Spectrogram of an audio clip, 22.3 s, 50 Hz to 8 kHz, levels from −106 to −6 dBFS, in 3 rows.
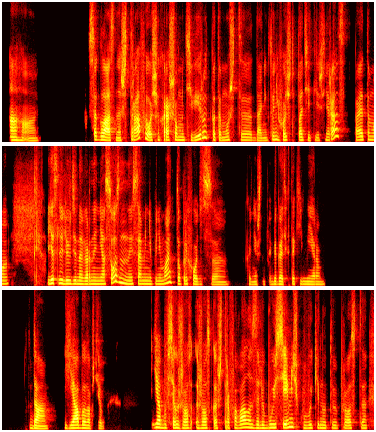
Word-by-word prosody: Ага. 165 Hz, -5 st, 0 dB, 1.0 s
Согласна! 165 Hz, -6 st, +5 dB
Штрафы 195 Hz, +3 st, +2 dB
очень 170 Hz, +3 st, +2 dB
хорошо 175 Hz, +2 st, +3 dB
мотивируют, 180 Hz, -, -2 dB
потому 175 Hz, 0 st, -3 dB
что, 170 Hz, -3 st, -3 dB
да, 150 Hz, -1 st, -5 dB
никто 155 Hz, +7 st, -6 dB
не 205 Hz, -, -1 dB
хочет 180 Hz, +1 st, -3 dB
оплатить 175 Hz, -3 st, -4 dB
лишний 155 Hz, +3 st, -8 dB
раз. 395 Hz, -, 0 dB, 0.2 s
Поэтому, 190 Hz, +2 st, -2 dB, 0.8 s
если 220 Hz, +1 st, +3 dB
люди, 195 Hz, -1 st, +1 dB
наверное, 180 Hz, 0 st, +1 dB
неосознанные 185 Hz, -, +1 dB
и -, -, -3 dB
сами 185 Hz, -1 st, -1 dB
не 180 Hz, -1 st, -3 dB
понимают, 210 Hz, +11 st, -2 dB
то 180 Hz, -, -2 dB
приходится, 160 Hz, -4 st, -5 dB, 0.3 s
конечно, 160 Hz, 0 st, -10 dB
прибегать 165 Hz, -1 st, -2 dB
к -, -, -21 dB
таким 165 Hz, 0 st, -6 dB
мерам. 160 Hz, 0 st, -5 dB, 1.5 s
Да, 155 Hz, -3 st, +4 dB, 0.3 s
я 175 Hz, +1 st, +5 dB
бы 180 Hz, 0 st, +2 dB
вообще, 160 Hz, -2 st, -5 dB, 0.9 s
я 210 Hz, +2 st, +6 dB
бы 190 Hz, -1 st, -3 dB
всех 185 Hz, +1 st, +2 dB
же 170 Hz, -1 st, +1 dB
жестко 175 Hz, -2 st, 0 dB
штрафовала 190 Hz, +5 st, +2 dB
за 185 Hz, -1 st, -2 dB
любую 180 Hz, +3 st, -1 dB
семечку 205 Hz, -2 st, +4 dB
выкинутую, 170 Hz, -2 st, -5 dB
просто. 165 Hz, 0 st, -5 dB
175 Hz, 125 wpm, -28 LUFS, 165-190 Hz, 1.5 s, я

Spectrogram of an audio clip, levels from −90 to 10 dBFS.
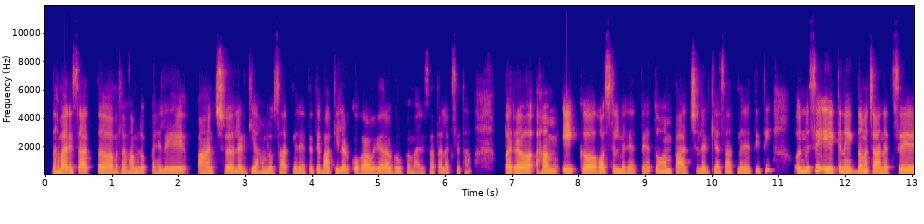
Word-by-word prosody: हमारे 200 Hz, -1 st, +4 dB
साथ। 200 Hz, -1 st, +1 dB, 0.2 s
मतलब 185 Hz, -1 st, +1 dB
हम 185 Hz, -1 st, 0 dB
लोग 190 Hz, 0 st, -1 dB
पहले 180 Hz, -2 st, -3 dB, 0.4 s
5 185 Hz, +2 st, 0 dB
लड़कियाँ 175 Hz, -1 st, +1 dB
हम 175 Hz, -1 st, -2 dB
लोग 180 Hz, -, 0 dB
साथ 160 Hz, -3 st, -3 dB
में 175 Hz, -, -1 dB
रहते 165 Hz, -1 st, -4 dB
थे 245 Hz, -, -2 dB
बाकी 205 Hz, -1 st, 0 dB
लड़कों 165 Hz, -4 st, 0 dB
का 175 Hz, 0 st, +2 dB
वग़ैरह 165 Hz, 0 st, 0 dB
ग्रुप 165 Hz, 0 st, -4 dB
हमारे 155 Hz, -1 st, -7 dB
साथ 155 Hz, 0 st, -9 dB
अलग 155 Hz, +1 st, -5 dB
से 170 Hz, -, -8 dB
था। 180 Hz, +9 st, -14 dB, 0.5 s
पर 200 Hz, -1 st, +3 dB, 0.4 s
हम 210 Hz, +1 st, +2 dB
एक 215 Hz, +1 st, +2 dB, 0.2 s
हॉस्टल 195 Hz, +2 st, +1 dB
में 200 Hz, -, +1 dB
रहते 160 Hz, -5 st, -5 dB
हैं 275 Hz, -, -3 dB
तो 245 Hz, -, 0 dB
हम 215 Hz, -2 st, +2 dB
5 185 Hz, -1 st, -1 dB
लड़कियाँ 185 Hz, +1 st, -2 dB
साथ 170 Hz, -3 st, -3 dB
में 180 Hz, -, 0 dB
रहती 170 Hz, 0 st, -4 dB
थीं। 340 Hz, -, -3 dB, 0.4 s
उनमें 255 Hz, +2 st, +4 dB
से 290 Hz, +2 st, +2 dB
एक 245 Hz, +1 st, +2 dB
ने 250 Hz, -1 st, +4 dB
एकदम 240 Hz, +2 st, +1 dB
अचानक 190 Hz, -4 st, +1 dB
से 205 Hz, +2 st, 0 dB
185 Hz, 210 wpm, -17 LUFS, 170-205 Hz, 0.5 s, हमारे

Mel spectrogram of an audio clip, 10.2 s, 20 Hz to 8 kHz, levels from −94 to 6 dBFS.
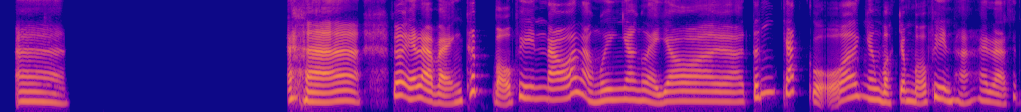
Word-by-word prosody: À. 215 Hz, -4 st, -3 dB, 2.2 s
À, 220 Hz, -3 st, +5 dB, 0.3 s
có 350 Hz, -, +4 dB
nghĩa 270 Hz, +1 st, +4 dB
là 265 Hz, -, +6 dB
bạn 190 Hz, +2 st, +1 dB
thích 450 Hz, -, -1 dB
bộ -, -, 0 dB
phim 285 Hz, -4 st, -4 dB
đó 265 Hz, +6 st, +2 dB
là 375 Hz, -5 st, -2 dB
nguyên 245 Hz, +4 st, -3 dB
nhân 255 Hz, -2 st, -2 dB
là 220 Hz, -3 st, -3 dB
do, 220 Hz, +4 st, -1 dB
a, 225 Hz, -, -1 dB, 0.4 s
a, 215 Hz, -, -6 dB
tính 410 Hz, +8 st, -2 dB
cách 410 Hz, +2 st, -1 dB
của -, -, -2 dB, 0.2 s
nhân 265 Hz, -5 st, -2 dB
vật 205 Hz, -, -1 dB
trong 235 Hz, -1 st, -2 dB
bộ 190 Hz, 0 st, -3 dB
phim 260 Hz, -2 st, -2 dB
hả? 235 Hz, -6 st, -7 dB
Hay 235 Hz, +1 st, -8 dB
là 190 Hz, -4 st, -2 dB
thích 315 Hz, -, -17 dB
235 Hz, 170 wpm, -26 LUFS, 215-285 Hz, 2.2 s, là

